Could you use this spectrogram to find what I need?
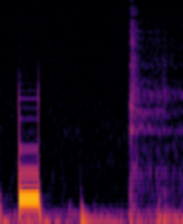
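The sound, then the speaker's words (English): A single steady electronic phone tone after a caller hangs up, a loud mid-pitched beep lasting about a fifth of a second, like a busy signal, followed by faint clicks and rustling. “He just hangs up always.”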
